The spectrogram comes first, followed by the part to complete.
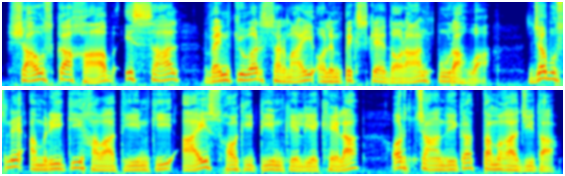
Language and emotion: Urdu, neutral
